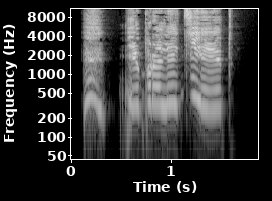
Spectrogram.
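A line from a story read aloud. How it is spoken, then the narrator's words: Sudden sob. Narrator (Russian): вдруг всхлипнул Жорж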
